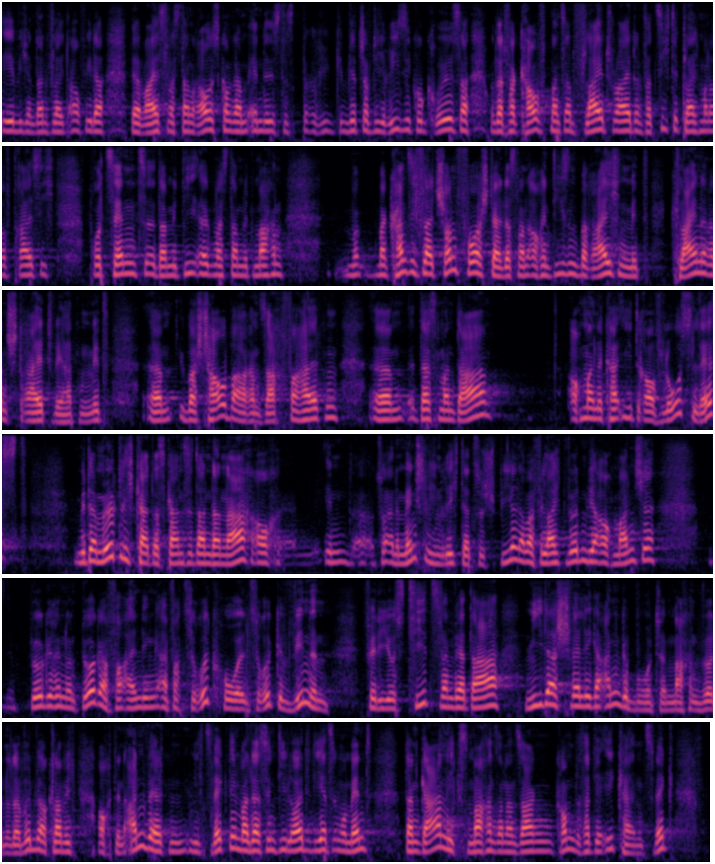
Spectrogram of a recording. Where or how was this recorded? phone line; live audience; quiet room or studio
live audience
